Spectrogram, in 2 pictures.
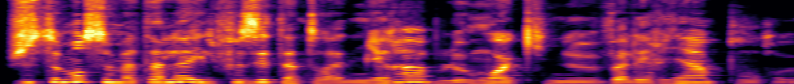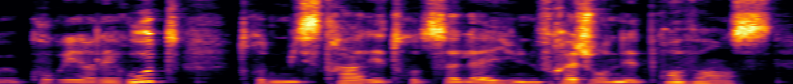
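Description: A woman reading a classic tale aloud as narrator, with expressive storytelling. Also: on the low side, moderate pace, hardly any pauses. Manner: expressive storytelling with lively exclamations. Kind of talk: literary audiobook reading.

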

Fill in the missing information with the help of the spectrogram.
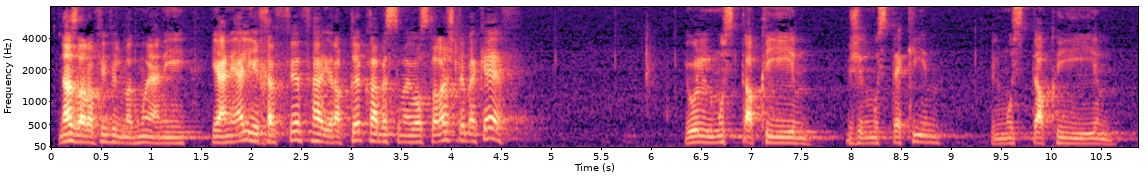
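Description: A man with an Egyptian accent teaching a classical legal text, reading it aloud and explaining it in colloquial speech, slowly sounding out example words. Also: mid-range voice. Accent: Egyptian Arabic. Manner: reads classical text, then explains in colloquial dialect, voicing pronunciations slowly. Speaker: Islamic jurisprudence teacher.

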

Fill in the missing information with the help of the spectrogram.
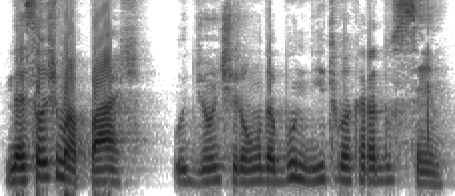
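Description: A man hosting a pronunciation lesson, explaining slowly and repeating words. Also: on the high side, steady tone. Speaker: English teacher and channel host.

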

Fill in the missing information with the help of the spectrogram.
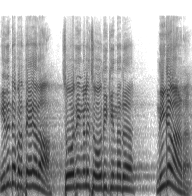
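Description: A man's voice: extremely high pitch, moderate pace. A man with a Kerala accent hosting a live stage event energetically, mixing English words into his Malayalam. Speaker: event host. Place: college auditorium stage. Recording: echoey noisy hall over PA.

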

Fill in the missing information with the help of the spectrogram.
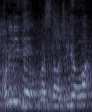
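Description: A man's voice: very high-pitched, expressive, moderate pace. A man playing a jovial, folksy samurai warlord on stage, speaking theatrically in archaic lordly Japanese turns of phrase with a Nagoya accent. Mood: jovial, grand. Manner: theatrical, archaic lordly speech, projecting to audience. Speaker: costumed history performer and host. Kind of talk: live stage history lesson in samurai character. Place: large public indoor event stage. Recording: echoey noisy hall, crowd, far off.

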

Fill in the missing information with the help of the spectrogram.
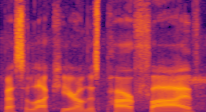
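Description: A man commentating on golf shots, calm and encouraging, speaking straight to the player. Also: mid-range voice, moderate pace, a little hiss or hum. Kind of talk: sports commentary.

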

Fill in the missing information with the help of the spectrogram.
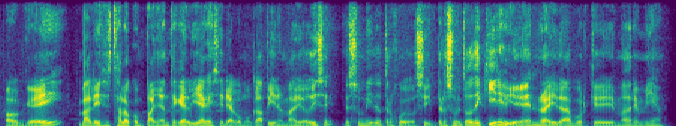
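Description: A young man from Spain with a Spanish accent, reacting excitedly to a game trailer in casual live commentary, chatty and full of slang and exclamations. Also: mid-range voice, rapid-fire.

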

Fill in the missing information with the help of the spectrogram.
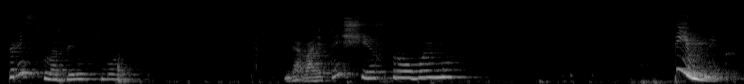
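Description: A woman teaching a slow literacy lesson to small children, speaking in a sing-song way and stressing each word strongly. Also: a little high, wildly swooping pitch, darkish tone. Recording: echoey room.

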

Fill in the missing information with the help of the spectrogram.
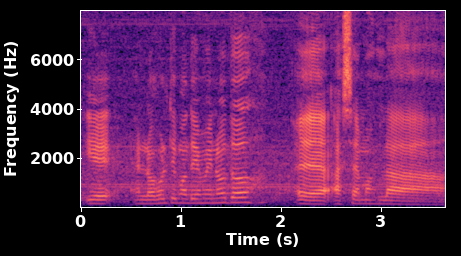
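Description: At a normal pace and with a voice on the high side, a middle-aged male chef gives a cooking demonstration amid noisy kitchen ambience. He lays out the dish step by step in the professional kitchen, frequently checking in with a "vale."

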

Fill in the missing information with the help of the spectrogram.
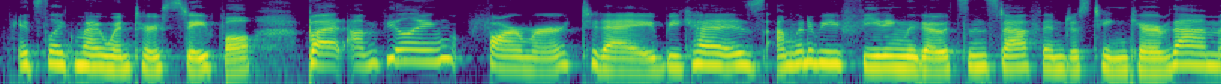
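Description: A woman talking casually to the camera in a farm vlog, chatty with lots of fillers, switching to sweet baby talk for her animals. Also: mid-range voice. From Pennsylvania. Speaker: lifestyle vlogger. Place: farm, indoors and outdoors.

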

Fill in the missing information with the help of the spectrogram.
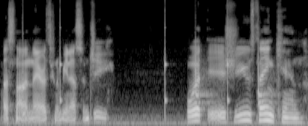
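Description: A man's voice: mid-range voice, a little slow, gravelly, background noise. A man giving casual, profane commentary to himself while playing a shooter game. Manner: profane, excitable, talks to himself.

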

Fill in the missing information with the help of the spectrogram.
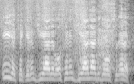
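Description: A man's voice: high voice, very fast. A man hosting a talk show with casual comic banter, coaxing guests with short, repeated instructions. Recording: loud studio crowd and music behind. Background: loud music and studio crowd.

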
